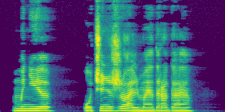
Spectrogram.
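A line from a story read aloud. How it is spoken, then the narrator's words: Muffled, then very soft. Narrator (Russian): глухо сказал он и продолжил как можно мягче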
